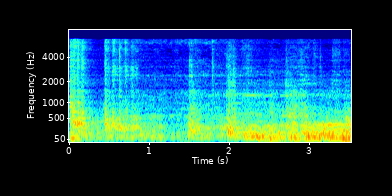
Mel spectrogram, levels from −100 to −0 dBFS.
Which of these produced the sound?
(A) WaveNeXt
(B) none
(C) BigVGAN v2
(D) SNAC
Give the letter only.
D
